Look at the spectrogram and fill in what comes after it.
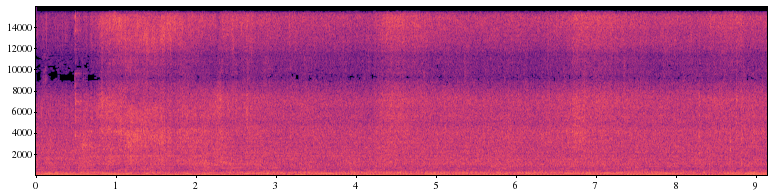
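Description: Chicken and dried maslang khar flowers frying in a metal pan with a steady sizzle while a spatula stirs them. The pan has cooked down almost dry in the chicken's own oil.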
